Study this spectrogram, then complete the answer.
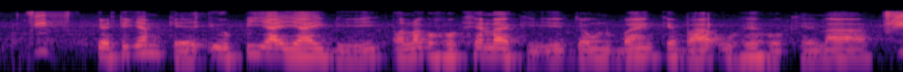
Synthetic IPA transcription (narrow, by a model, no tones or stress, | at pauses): peʈijemkejupiaiaiɖiələɡɦokʰelakid͡ʒəʊnbɛ̃ŋkːebauɦeɦokʰela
